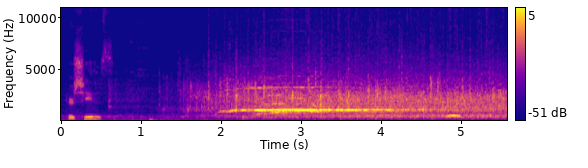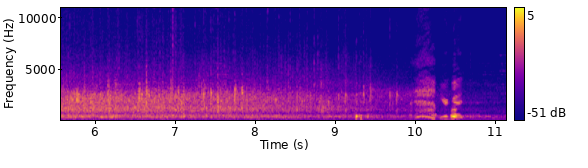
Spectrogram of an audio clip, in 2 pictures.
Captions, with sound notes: Here she is. [Cheers] -You're good.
